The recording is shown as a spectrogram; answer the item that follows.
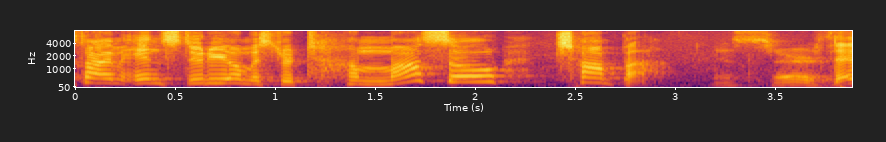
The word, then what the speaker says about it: Ciampa: Tommaso Ciampa. Yes, sir. Did I say it right? Ciampa. Ciampa. He's the champ. I can spell it right, but I can't say it right.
